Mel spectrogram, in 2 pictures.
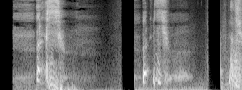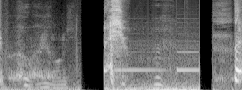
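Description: Four forceful sneezes, each with a sharp inhaled build-up and a wet, spraying burst, separated by brief silences.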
